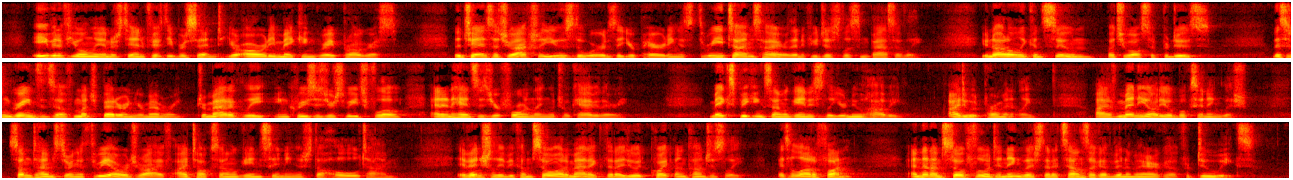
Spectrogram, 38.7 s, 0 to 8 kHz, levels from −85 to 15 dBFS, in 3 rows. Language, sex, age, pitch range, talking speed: English, male, 20-39, 110-140 Hz, 190 wpm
